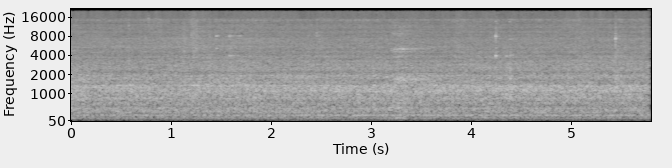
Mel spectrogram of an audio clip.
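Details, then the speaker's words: Older Beckett oil burner that was tripping safety and not firing, restarted after clearing an oil tank blockage and purging air, FF jumped out: constant even roar of flame and fan, no pulsing, sputter or cut-out; firing steadily. "let me start this up I'm going to jump the FF out so the thing don't trip out on safety you get a good flow there we go"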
